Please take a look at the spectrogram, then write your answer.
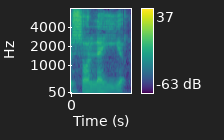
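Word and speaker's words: soleil: أي كلمة كمان آخرها أو إي إل والتلاتة على بعض يتنطقوا أي، زي كلمة لو سولي الشمس تبقى مذكر.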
